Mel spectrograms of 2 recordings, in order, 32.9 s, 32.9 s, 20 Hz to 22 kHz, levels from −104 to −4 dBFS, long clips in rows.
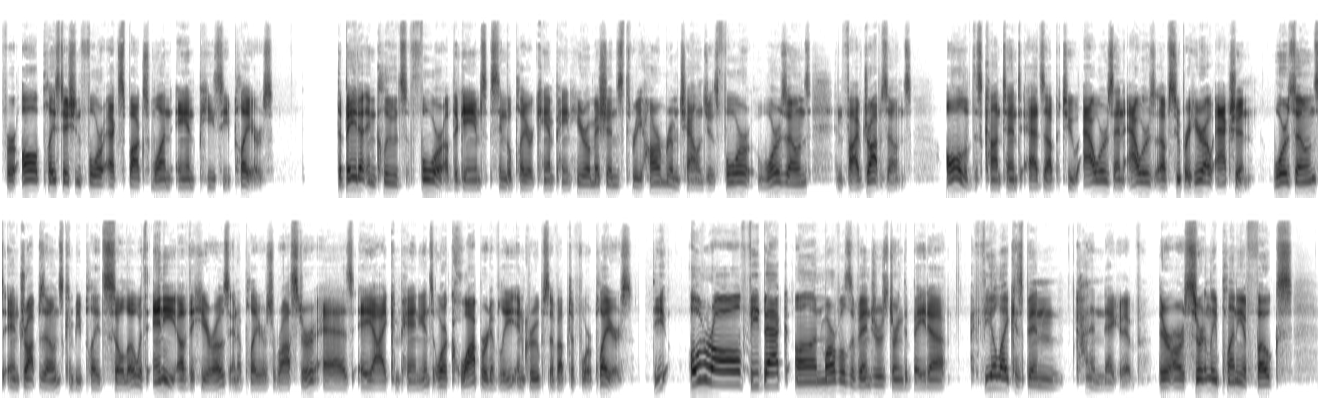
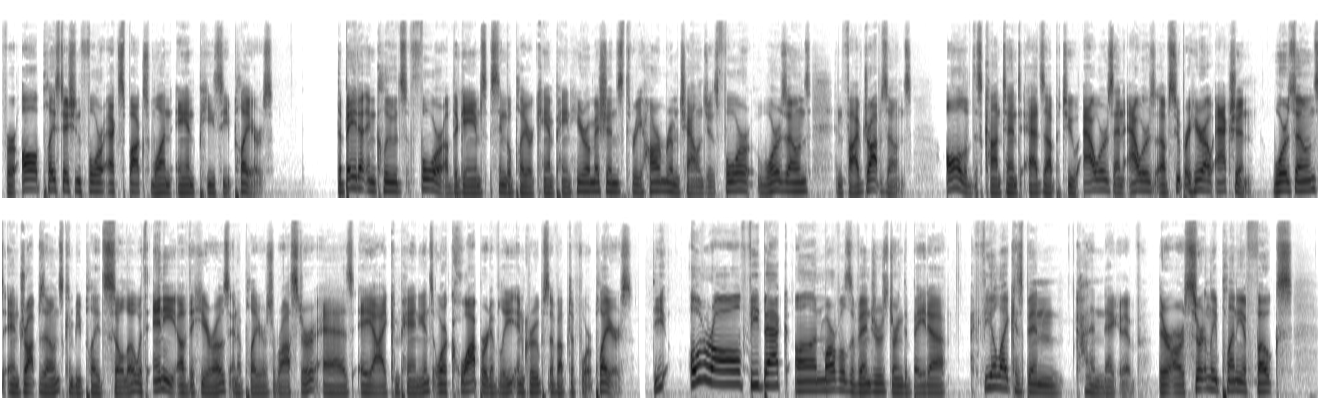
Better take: second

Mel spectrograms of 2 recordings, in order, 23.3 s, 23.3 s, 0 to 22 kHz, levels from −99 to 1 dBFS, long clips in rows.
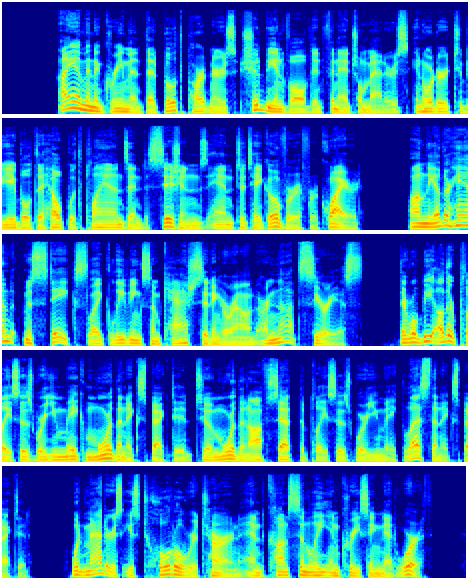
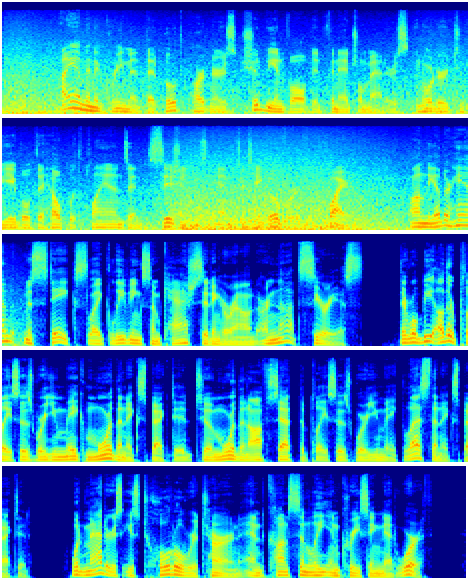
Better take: first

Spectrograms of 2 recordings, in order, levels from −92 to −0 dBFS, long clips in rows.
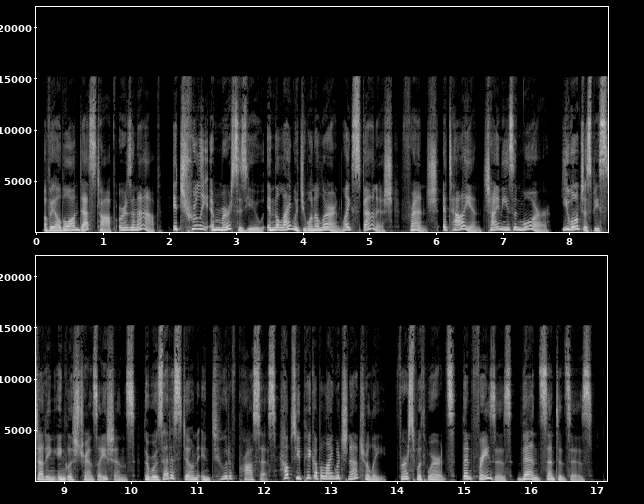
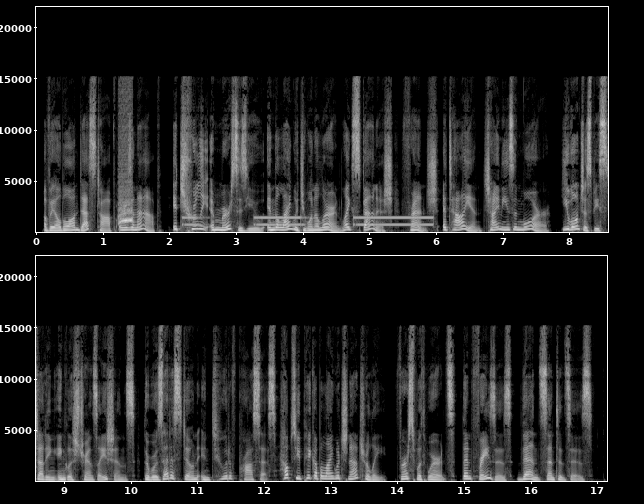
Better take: first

